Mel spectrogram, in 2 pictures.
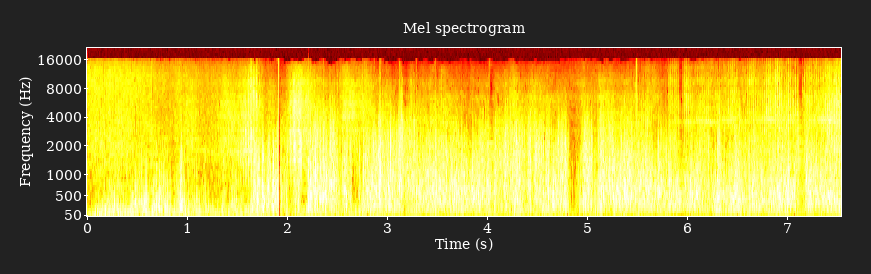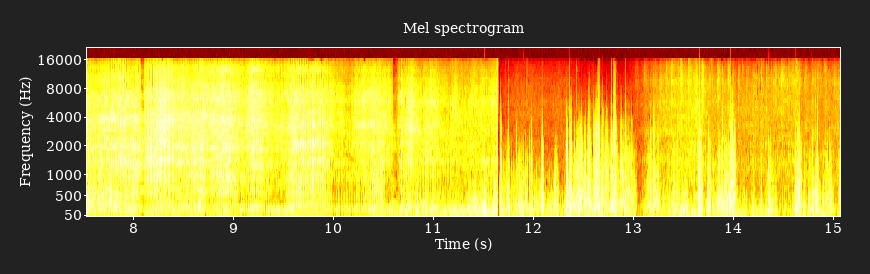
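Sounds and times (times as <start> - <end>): dirt bike engines revving: 0.4 - 11.8.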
